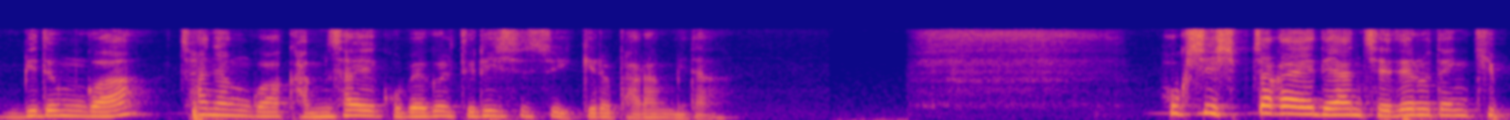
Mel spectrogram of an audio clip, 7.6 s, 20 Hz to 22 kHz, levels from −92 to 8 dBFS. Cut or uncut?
uncut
